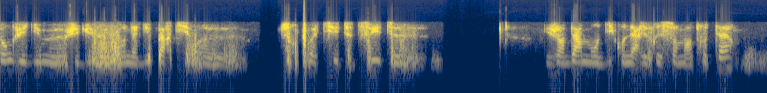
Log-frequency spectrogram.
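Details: Adult speaker by telephone; ordinary speech.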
